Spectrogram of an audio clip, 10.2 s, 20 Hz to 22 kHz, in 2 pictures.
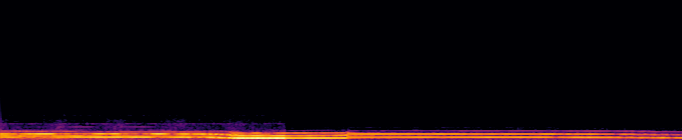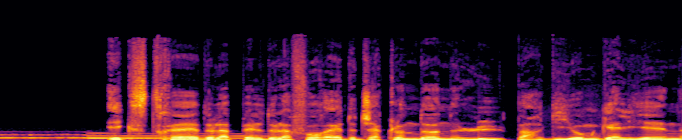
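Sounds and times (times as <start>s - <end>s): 
long mournful wolf-like howl: 0.0s - 7.6s
speech: 5.9s - 10.2s.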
